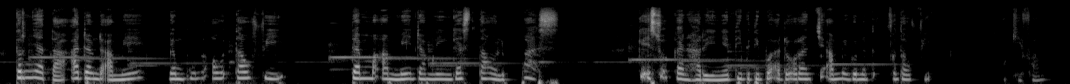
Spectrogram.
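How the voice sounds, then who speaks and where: A high-pitched woman at a fairly quick pace, with ordinary pitch variation, big swings in loudness and long, frequent pauses, over music in the background. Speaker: YouTuber. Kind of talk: reaction video narration. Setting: home, early morning.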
